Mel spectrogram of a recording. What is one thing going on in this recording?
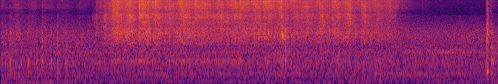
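Liquid pours through a funnel into a glass flask.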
